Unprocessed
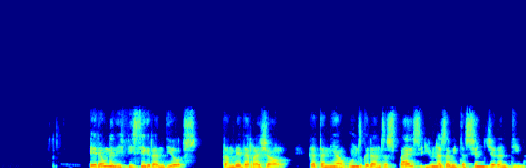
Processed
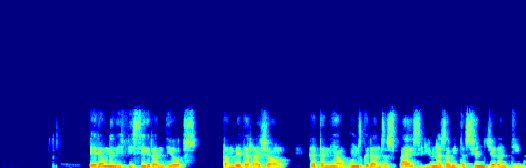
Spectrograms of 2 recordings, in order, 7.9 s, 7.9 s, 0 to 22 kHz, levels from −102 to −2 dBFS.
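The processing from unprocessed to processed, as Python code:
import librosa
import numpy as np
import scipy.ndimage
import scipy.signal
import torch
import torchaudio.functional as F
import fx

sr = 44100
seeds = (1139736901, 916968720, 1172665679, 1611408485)

y = scipy.signal.sosfilt(scipy.signal.butter(2, 85.0, 'highpass', fs=sr, output='sos'), x)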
